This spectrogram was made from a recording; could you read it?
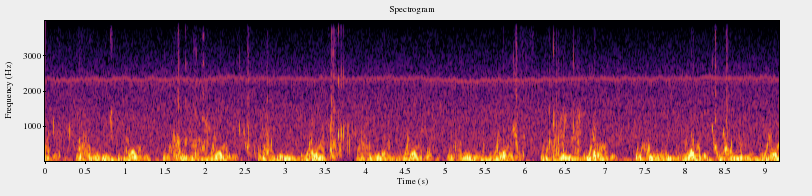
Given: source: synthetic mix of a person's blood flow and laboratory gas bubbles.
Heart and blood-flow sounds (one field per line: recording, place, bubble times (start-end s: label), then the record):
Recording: Doppler ultrasound of blood flow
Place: precordium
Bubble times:
0.07-0.22 s: bubbles
0.28-0.65 s: bubbles
0.80-0.86 s: bubbles
1.56-2.08 s: bubbles
2.41-2.87 s: bubbles
3.52-4.01 s: bubbles
4.19-4.33 s: bubbles
4.75-4.87 s: bubbles
5.41-5.50 s: bubbles
5.83-6.11 s: bubbles
6.26-6.73 s: bubbles
8.29-8.60 s: bubbles
8.66-8.75 s: bubbles
From the record:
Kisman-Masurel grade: 232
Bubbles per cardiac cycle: several, 3 to 8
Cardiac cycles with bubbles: 50 to 99%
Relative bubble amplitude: moderate (0.250 to 0.450)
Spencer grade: 3 (all of the cardiac periods contain showers or single bubble signals, but not dominating or overriding the cardiac motion signals)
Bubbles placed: only in the low amplitude regions of the cardiac cycle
